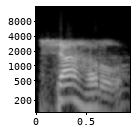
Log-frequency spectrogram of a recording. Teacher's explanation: خير من 1000 شهر. را کے مخرج پر آواز اور سانس توڑ دیں، یعنی را کو ساکن کر کے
